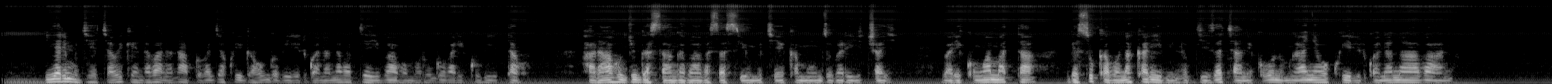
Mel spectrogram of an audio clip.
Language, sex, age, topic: Kinyarwanda, male, 25-35, education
